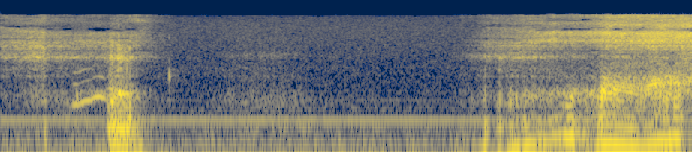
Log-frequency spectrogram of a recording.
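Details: Low, rough snoring on the in-breaths during sleep, a short snort then a longer rattling snore over faint room hum.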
